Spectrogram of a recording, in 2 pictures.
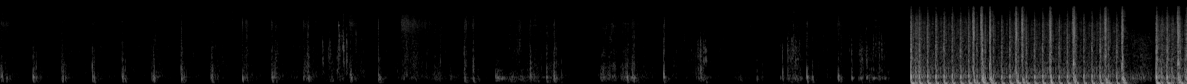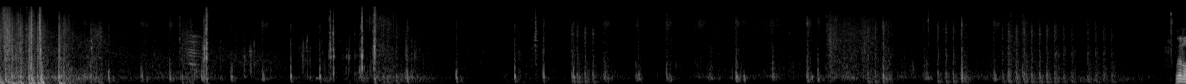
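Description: Video game gunfire from a solo shooter match: scattered shots and short bursts throughout, swelling into a loud, rapid volley of sustained fire in the middle before dropping back to intermittent shots.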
